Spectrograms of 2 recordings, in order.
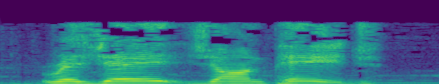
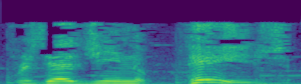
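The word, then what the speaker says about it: Regé-Jean Page: Regé, let me pronounce this again well. Regé Jean Page, I think it's pronounced, is not part of the main crew.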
